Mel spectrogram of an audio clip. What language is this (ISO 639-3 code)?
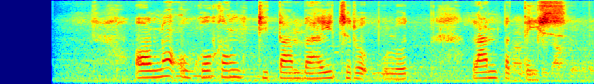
jav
